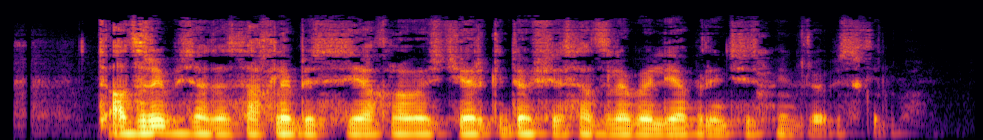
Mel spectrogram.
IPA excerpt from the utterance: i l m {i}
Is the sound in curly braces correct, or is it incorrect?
incorrect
